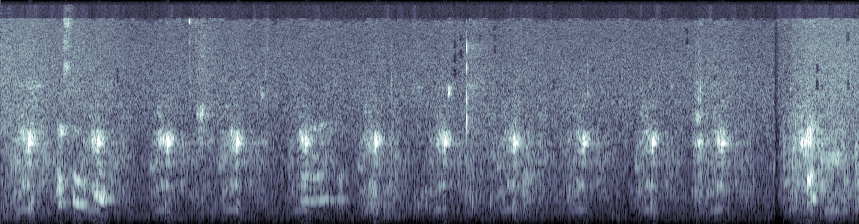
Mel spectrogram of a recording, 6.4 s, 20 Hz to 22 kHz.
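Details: Medela Advanced InStyle electric breast pump expressing milk: regular rhythmic suction pulses with soft squeaks, about 115 per minute.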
